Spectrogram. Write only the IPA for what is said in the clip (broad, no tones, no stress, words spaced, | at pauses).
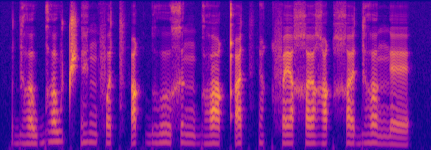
dʱʌwɡʱʌw t͡ʃʼɛ̤ŋfʌ t͡sʼʌqɡʱʊxəŋ ɡʱɒqʼə t͡sʼi̤qfɛχəʁəq χɜdʱʌŋɛ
